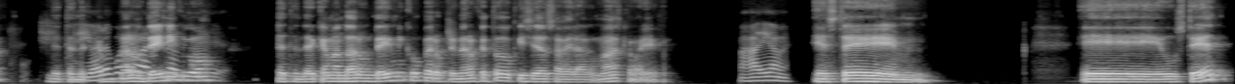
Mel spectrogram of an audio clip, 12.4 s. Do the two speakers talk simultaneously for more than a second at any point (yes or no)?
yes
